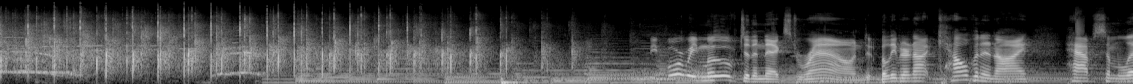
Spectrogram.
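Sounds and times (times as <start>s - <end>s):
applause from a small group: 0.0s - 6.1s
steady low musical tone: 2.8s - 11.3s
speech: 6.7s - 11.3s.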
